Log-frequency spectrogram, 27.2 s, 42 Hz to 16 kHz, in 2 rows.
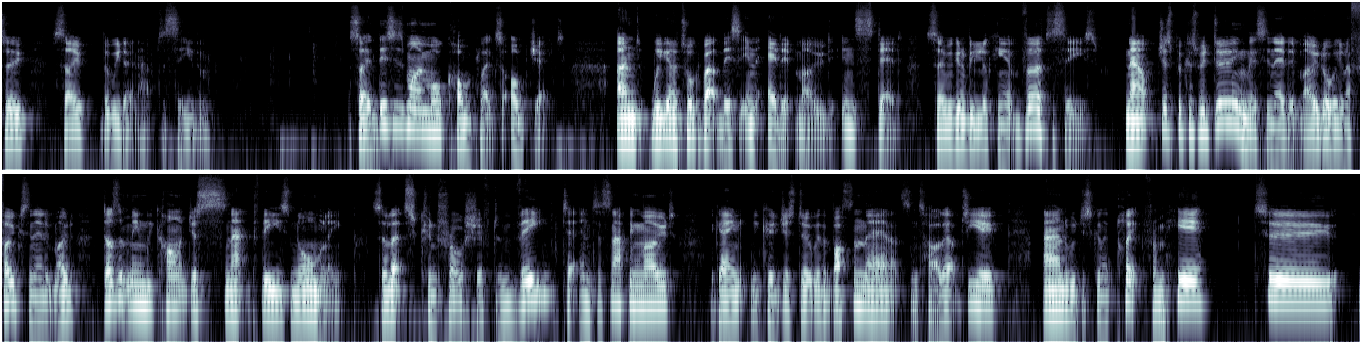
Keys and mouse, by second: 0.4 click, 1.7 shift+middle click, 2.3 middle click, 2.8 shift+middle click, 3.7 shift+middle click, 4.4-4.9 right drag, 4.9 middle drag, 5.2 click, 5.6 shift+middle drag, 5.9-6.3 middle drag, 6.5 shift+middle drag, 9.4 middle click, 10.5 shift+middle drag, 12.9 middle click, 17.4 shift+middle click, 18.7 ctrl+shift+v, 25.0 click, 27.0 click.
